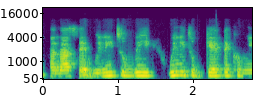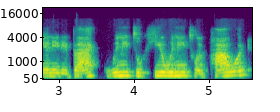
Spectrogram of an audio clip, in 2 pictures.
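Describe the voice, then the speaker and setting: A woman with a Dominican Spanish accent speaks in a fairly low voice as an advocate on a panel. Her phrasing is emphatic and repetitive, pressing each point home. The sound is somewhat dull and lo-fi. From Dominican Republic. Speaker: panelist, community organizer. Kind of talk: panel discussion, impassioned advocacy.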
